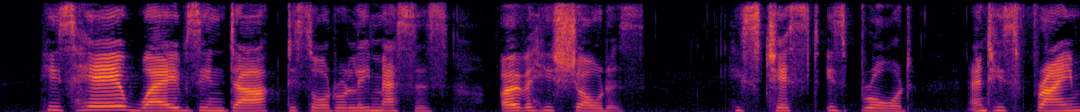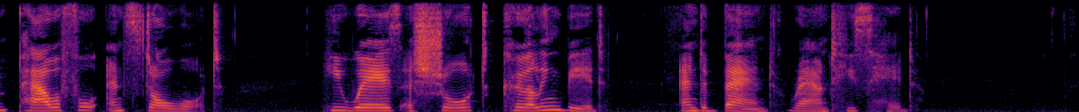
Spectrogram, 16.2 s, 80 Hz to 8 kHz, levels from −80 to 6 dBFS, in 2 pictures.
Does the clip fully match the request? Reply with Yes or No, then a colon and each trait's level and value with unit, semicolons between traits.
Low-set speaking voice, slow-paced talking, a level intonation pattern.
No: high, 210 Hz; slow, 120 wpm; narrow, 1.9 semitones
